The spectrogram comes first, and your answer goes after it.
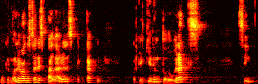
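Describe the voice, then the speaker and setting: A man's voice: medium pitch, lively intonation, moderate pace. A middle-aged man with a Mexican accent giving opinions in an interview as a cultural promoter, speaking emphatically and rhetorically with frequent tag questions.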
